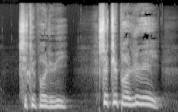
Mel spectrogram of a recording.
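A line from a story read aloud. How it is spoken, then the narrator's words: Young man roaring. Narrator (French): rugit le jeune homme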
